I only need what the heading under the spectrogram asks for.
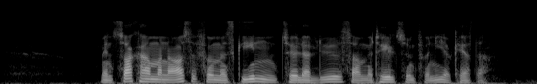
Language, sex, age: Danish, male, 56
